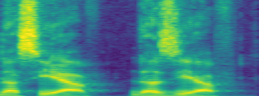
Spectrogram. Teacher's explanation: saltamos la H de have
